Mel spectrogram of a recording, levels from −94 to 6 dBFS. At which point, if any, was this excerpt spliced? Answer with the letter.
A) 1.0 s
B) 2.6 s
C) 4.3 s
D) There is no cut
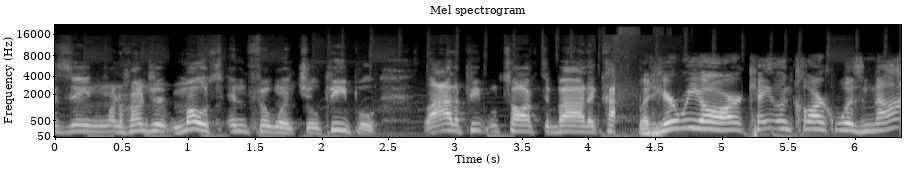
C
